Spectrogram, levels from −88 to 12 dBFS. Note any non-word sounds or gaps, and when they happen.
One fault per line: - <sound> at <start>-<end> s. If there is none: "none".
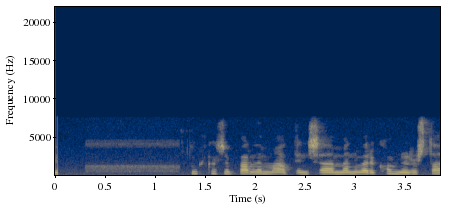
none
